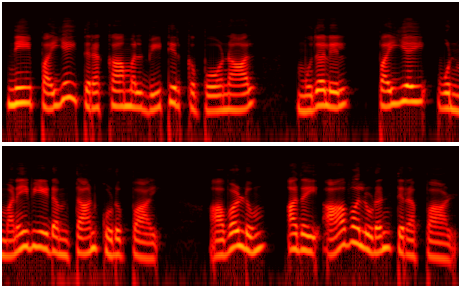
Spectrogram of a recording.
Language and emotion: Tamil, neutral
